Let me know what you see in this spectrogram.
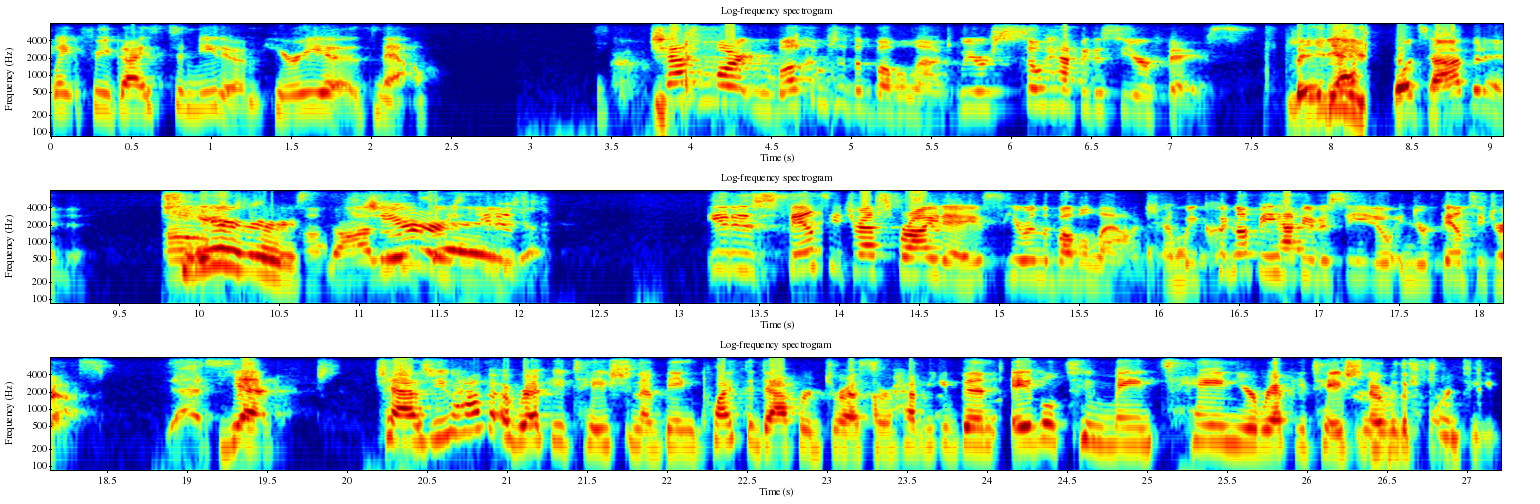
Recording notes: THIS EPISODE IS A REBROADCAST from a Facebook Live event.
